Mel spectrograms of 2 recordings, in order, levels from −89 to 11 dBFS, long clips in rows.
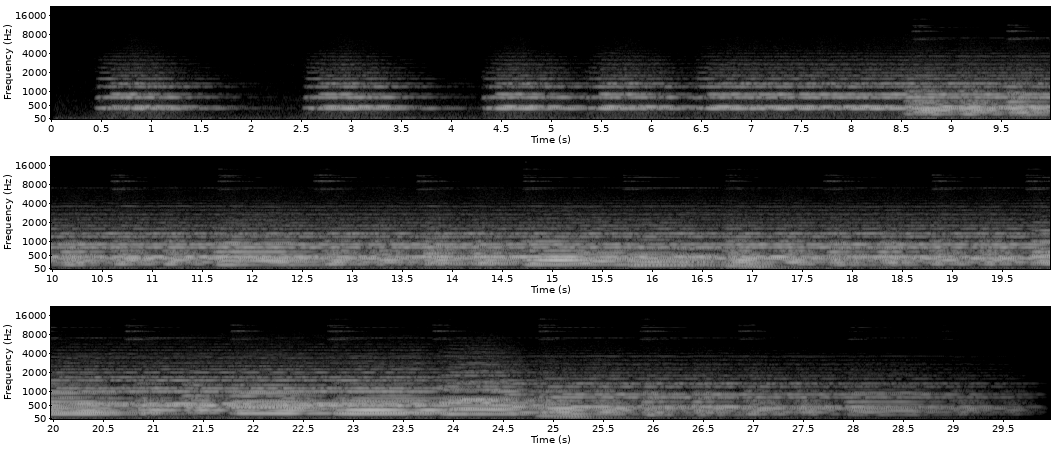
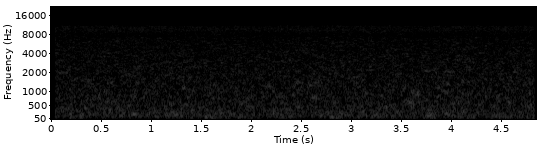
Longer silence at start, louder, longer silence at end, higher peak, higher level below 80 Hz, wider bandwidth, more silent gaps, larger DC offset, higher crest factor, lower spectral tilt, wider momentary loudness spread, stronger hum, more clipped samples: first, 0.45 s vs 0 s; first, -30 LUFS vs -65 LUFS; first, 0.3 s vs 0 s; first, -14 dBFS vs -54 dBFS; first, -64 dBFS vs -84 dBFS; about the same, 11 kHz vs 11.5 kHz; neither; neither; about the same, 16 dB vs 14 dB; first, -8 dB/octave vs -2 dB/octave; first, 13 LU vs 1 LU; neither; neither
